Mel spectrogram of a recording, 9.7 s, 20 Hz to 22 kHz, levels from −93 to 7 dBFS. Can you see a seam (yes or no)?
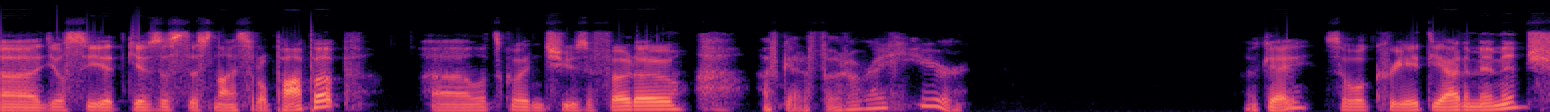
no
